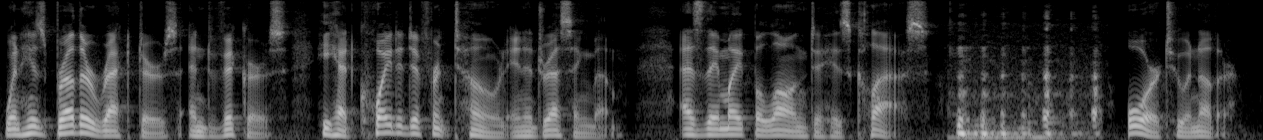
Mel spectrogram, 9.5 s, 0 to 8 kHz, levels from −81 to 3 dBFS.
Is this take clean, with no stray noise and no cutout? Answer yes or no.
no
